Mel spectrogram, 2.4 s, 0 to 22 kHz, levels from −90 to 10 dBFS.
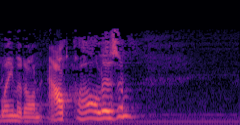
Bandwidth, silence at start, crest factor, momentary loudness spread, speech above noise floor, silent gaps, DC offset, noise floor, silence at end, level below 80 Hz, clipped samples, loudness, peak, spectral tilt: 8.4 kHz; 0 s; 18 dB; 10 LU; 30 dB; none; under 0.1%; -55 dBFS; 1.05 s; -66 dBFS; under 0.1%; -25 LUFS; -10 dBFS; -4.5 dB/octave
